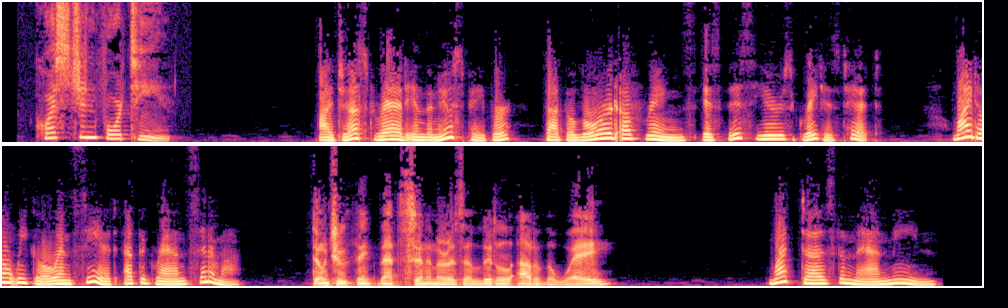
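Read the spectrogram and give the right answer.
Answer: The cinema is too far away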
